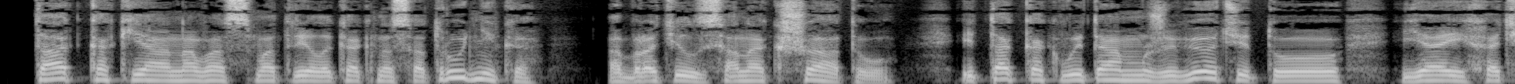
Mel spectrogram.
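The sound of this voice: In an unforced reading voice, the speaker reads against a quiet background.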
